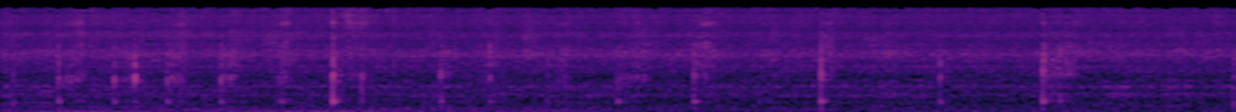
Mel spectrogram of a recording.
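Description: Hands kneading and pressing sticky glutinous-rice-flour slime in a plastic plate, giving irregular small sticky clicks and pops, a few louder than the rest.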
